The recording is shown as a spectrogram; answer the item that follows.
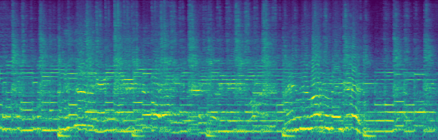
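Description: Turkish dance music played live on a Korg Pa-series arranger keyboard through a loudspeaker: a quick, ornamented melody with bending notes over a steady, driving beat.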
